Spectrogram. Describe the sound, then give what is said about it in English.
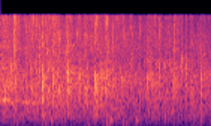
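An audience claps in welcome at a gathering, a steady patter of many hands at a fairly quiet level for a few seconds. “So we welcome you and we love you. Give them a hand right now.”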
